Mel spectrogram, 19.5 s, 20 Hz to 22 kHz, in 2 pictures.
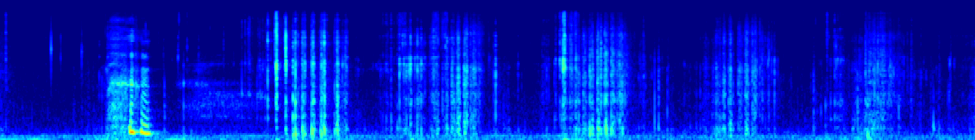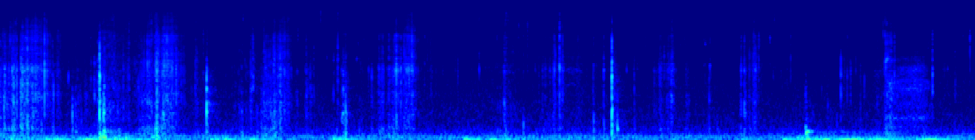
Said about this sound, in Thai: ตะกี้นี้ก็คือระหว่างที่เคี้ยวไปเคี้ยวมาแล้วก็พลิกดูตัวแพคเกจจิ้งรู้แล้วว่าไอ้40% less fat เนี่ย เขาเทียบกันกับ regular potato chips ก็คือมันฝรั่งทอดทั่วๆไปอะค่ะ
